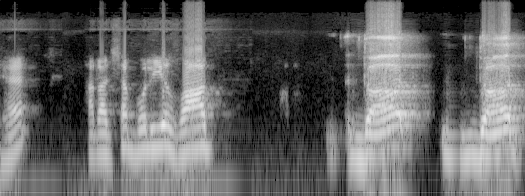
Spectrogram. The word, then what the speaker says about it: ض: جی dad pronounced as a dad. Start using edge of tongue touching gums of upper molars.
